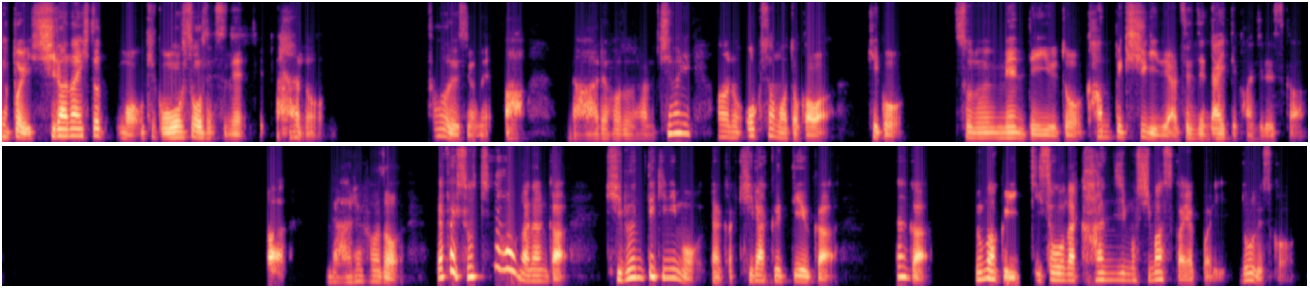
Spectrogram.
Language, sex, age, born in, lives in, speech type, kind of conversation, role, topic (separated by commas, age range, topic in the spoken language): Japanese, male, 20-24, United States, Japan, conversation, podcast, host, 完璧主義を手放すために、普段どんな工夫をしていますか？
